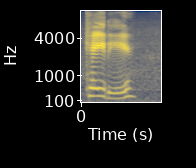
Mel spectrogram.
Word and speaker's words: Caite: Well, because so many people spell my name wrong, even whenever they see it, when they Google me, is spelled correctly, C-A-I-T-E, Katie Upton, U-P-T-O-N.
